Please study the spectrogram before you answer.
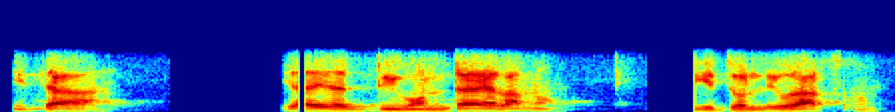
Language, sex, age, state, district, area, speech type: Odia, male, 45-60, Odisha, Nuapada, urban, conversation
